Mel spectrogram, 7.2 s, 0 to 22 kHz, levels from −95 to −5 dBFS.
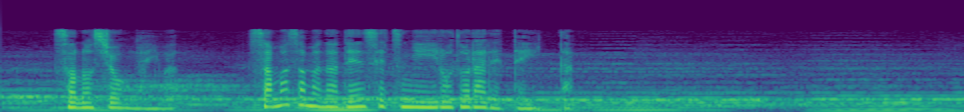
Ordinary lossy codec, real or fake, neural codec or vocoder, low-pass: none; real; none; 7.2 kHz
